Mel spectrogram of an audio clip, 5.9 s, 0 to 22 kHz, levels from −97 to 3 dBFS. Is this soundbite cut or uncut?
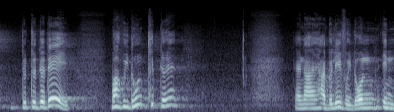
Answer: uncut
